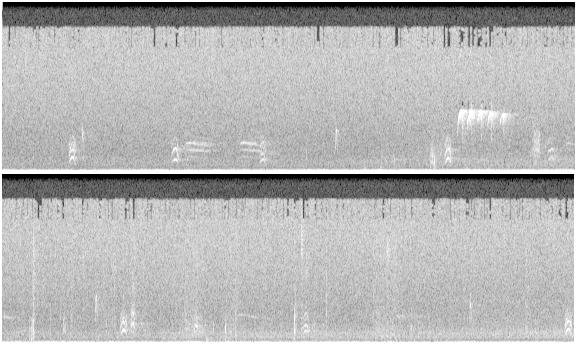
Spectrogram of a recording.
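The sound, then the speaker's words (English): Scattered calls of American robins calling to each other: short chirps and a brief clear whistle trading back and forth over steady low outdoor rumble, with no one talking. “So while a little quiet here right now, I've got some American robins talking to each other.”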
